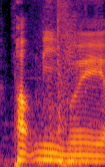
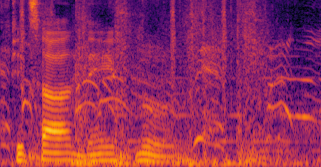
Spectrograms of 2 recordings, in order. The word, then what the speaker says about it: PtahKneMue: It's not PM way or PKM. It's pizza nuation.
